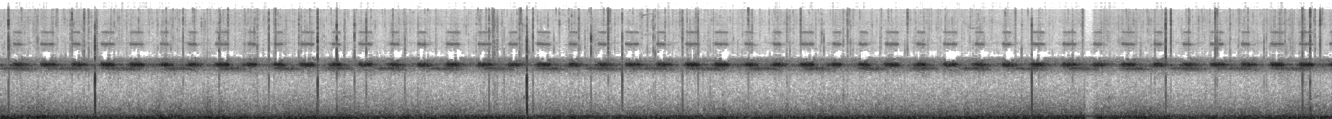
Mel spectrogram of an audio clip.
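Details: Under a night sky at a wilderness campsite, crickets keep up a long, steady series of high, pulsed chirps about two per second, while the campfire pops and crackles irregularly over a low, constant rumble.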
